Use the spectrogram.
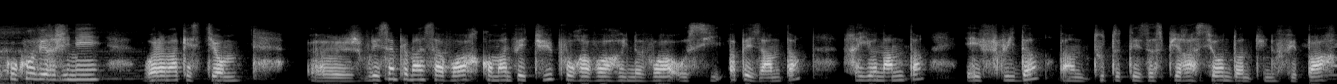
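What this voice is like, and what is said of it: Warm, sunny regional accent. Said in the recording (French): “ton accent, waouh, waouh, waouh, ça met du soleil dans les cœurs”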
